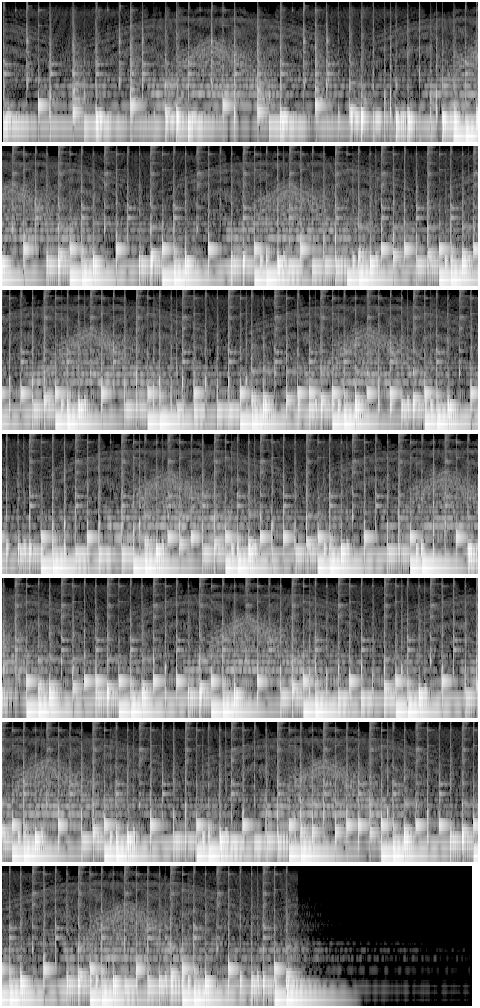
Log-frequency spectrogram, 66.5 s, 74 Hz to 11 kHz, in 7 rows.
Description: Rhumba 4/4 130 رومبا
Rhumba-4-4-130.mp3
